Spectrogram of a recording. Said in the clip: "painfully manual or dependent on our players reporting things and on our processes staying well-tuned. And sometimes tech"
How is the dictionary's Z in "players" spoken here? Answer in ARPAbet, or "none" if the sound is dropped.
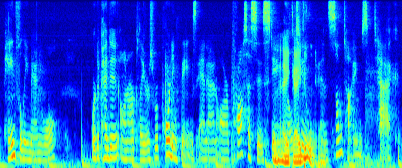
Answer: Z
